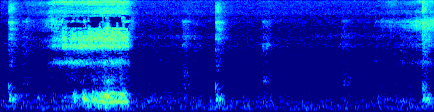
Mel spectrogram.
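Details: A sleeping dog, tagged both beagle and labrador, snoring: soft snuffling with one longer rattling snort.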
